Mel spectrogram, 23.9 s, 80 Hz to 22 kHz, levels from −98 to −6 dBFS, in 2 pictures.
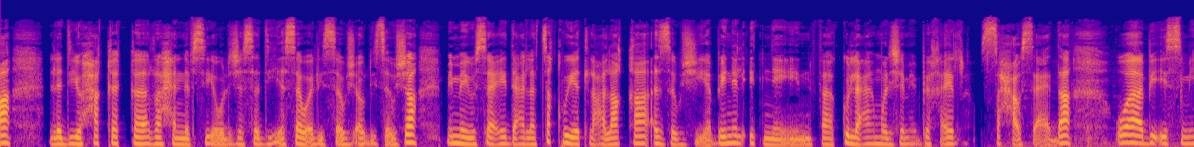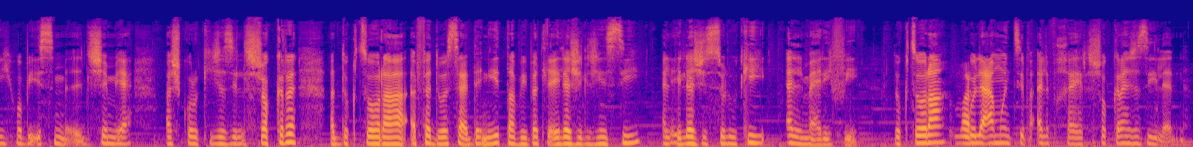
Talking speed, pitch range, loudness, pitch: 115 wpm, 170-190 Hz, -27 LUFS, 180 Hz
